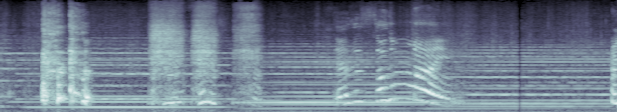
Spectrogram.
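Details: German woman with a cold: about five short, harsh coughs in quick bursts, then a voiced sound, with music playing in the background; a cough.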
